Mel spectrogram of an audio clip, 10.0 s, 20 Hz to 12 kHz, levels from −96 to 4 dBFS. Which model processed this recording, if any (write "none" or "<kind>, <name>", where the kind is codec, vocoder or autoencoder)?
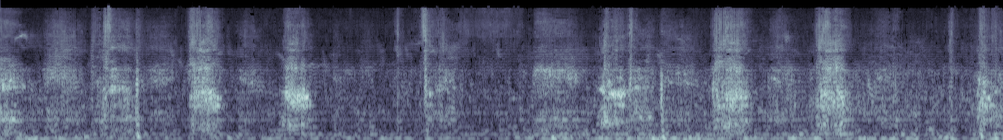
vocoder, BigVGAN v2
